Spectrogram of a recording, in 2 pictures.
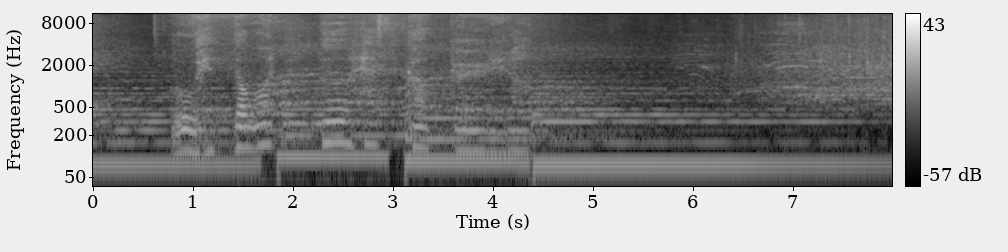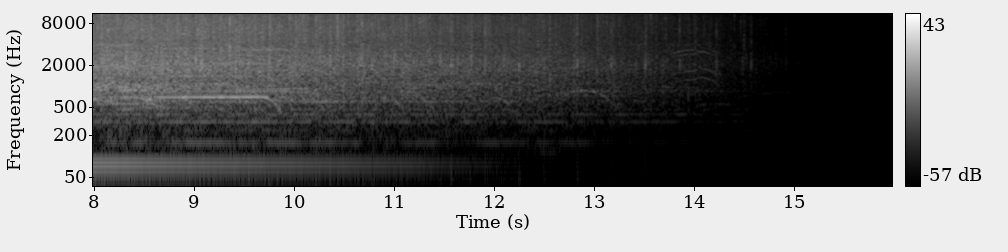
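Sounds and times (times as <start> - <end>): audience applause: 6.0 - 14.6.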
